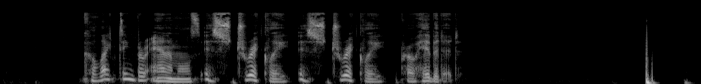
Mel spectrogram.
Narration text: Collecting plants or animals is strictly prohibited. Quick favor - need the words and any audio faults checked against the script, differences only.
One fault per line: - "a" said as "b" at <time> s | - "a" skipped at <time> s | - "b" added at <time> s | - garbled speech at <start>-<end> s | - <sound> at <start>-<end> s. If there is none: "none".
- "plants" skipped at 1.4 s
- "is strictly" added at 3.0 s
